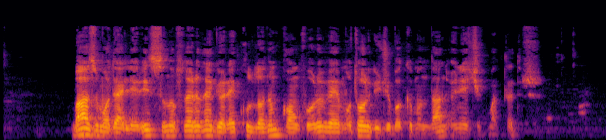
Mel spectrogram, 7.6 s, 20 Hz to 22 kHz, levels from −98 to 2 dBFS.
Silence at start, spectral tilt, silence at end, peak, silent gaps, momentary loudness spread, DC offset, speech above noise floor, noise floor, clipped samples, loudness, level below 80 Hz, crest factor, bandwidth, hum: 0.9 s; -5 dB/octave; 0.3 s; -2 dBFS; none; 17 LU; under 0.1%; 53 dB; -77 dBFS; under 0.1%; -24 LUFS; -66 dBFS; 24 dB; 11.5 kHz; none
